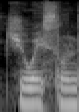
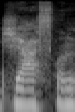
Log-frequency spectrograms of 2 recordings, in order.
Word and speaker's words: Joycelyn: this situation oh god i did not pronounce her name correctly in the last video so i just wanted to correct that it is joycelyn savage not jocelyn savage um either way neither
